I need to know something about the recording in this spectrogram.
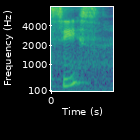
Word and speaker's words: six: like it should be said differently it's actually pronounced dies so those two numbers are very similar so six is cease seven is set eight is wheat nine is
